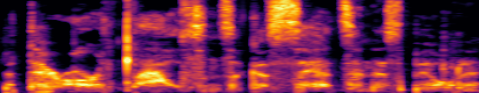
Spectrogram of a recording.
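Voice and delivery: playful whisper. Speaker in a building full of cassettes, trying not to wake the neighbors: joking whisper. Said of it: "We gotta whisper so we don't wake up the neighbors".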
